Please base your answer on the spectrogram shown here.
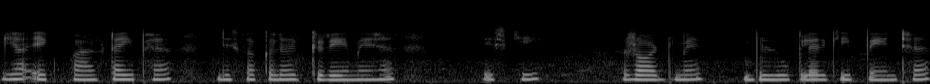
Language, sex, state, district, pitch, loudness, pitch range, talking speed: Hindi, female, Uttar Pradesh, Jalaun, 220 Hz, -36 LUFS, 215-230 Hz, 115 wpm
